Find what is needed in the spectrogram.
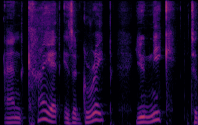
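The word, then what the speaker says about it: Callet: it it's ca double l et which we pronounce here kait so it's a blend of surah and kayat and kayet is a grape unique to the balearic islands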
